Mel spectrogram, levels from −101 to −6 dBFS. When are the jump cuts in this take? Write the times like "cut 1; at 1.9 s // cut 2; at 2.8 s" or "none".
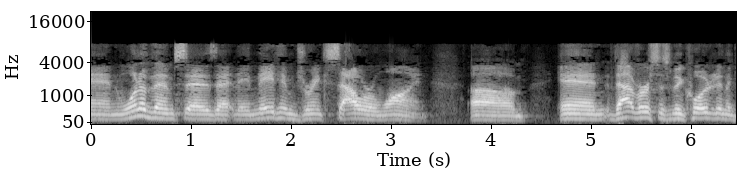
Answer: none

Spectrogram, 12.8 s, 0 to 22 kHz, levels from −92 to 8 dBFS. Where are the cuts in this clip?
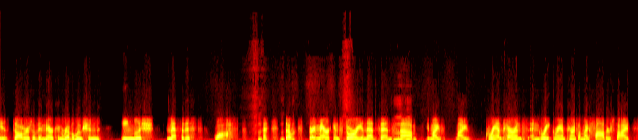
cut 1; at 8.5 s

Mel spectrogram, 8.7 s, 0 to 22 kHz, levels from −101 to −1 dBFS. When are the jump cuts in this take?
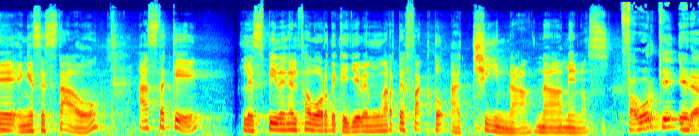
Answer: none

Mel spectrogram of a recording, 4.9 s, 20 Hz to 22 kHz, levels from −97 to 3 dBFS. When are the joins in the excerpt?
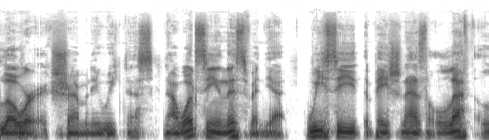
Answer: cut 1; at 1.6 s // cut 2; at 1.9 s // cut 3; at 3.0 s

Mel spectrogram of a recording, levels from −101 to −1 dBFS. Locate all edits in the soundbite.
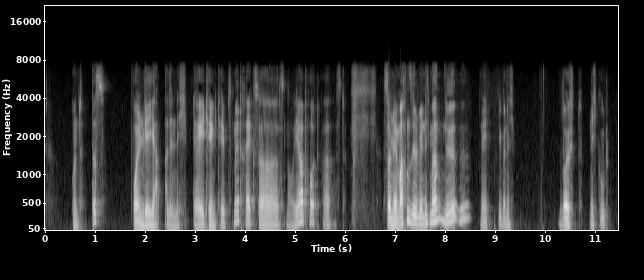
cut 1; at 2.9 s // cut 2; at 6.6 s // cut 3; at 8.6 s

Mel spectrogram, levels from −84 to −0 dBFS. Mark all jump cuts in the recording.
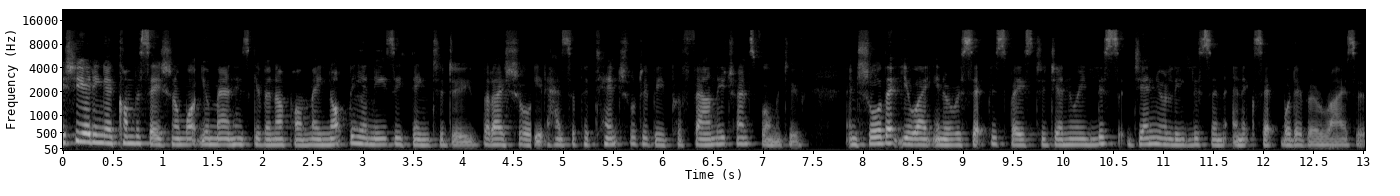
cut 1; at 4.7 s

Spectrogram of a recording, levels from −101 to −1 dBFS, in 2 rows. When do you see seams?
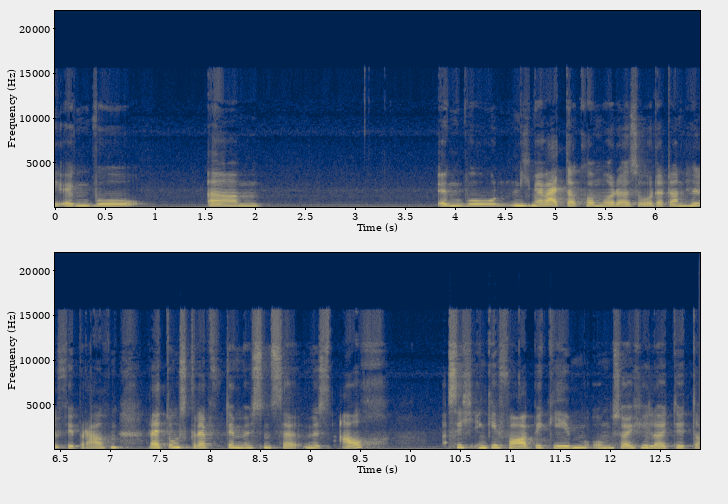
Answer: cut 1; at 1.0 s // cut 2; at 9.2 s // cut 3; at 10.4 s

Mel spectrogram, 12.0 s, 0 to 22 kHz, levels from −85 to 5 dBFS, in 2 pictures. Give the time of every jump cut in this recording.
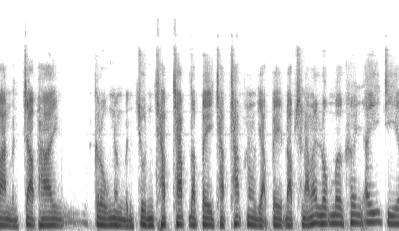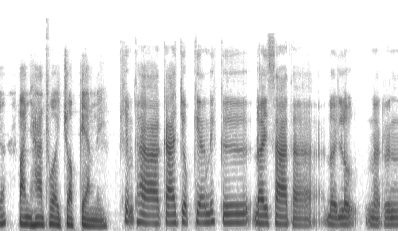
none

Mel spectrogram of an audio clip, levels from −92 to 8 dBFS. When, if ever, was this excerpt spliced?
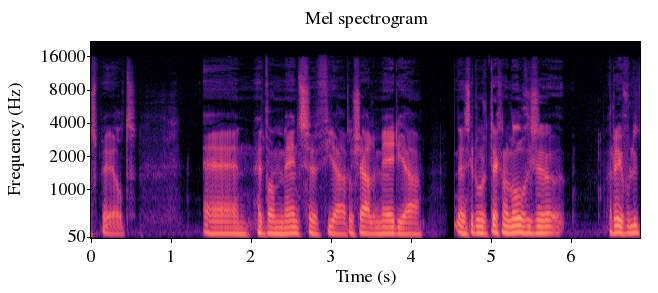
cut 1; at 2.2 s // cut 2; at 3.2 s // cut 3; at 4.7 s

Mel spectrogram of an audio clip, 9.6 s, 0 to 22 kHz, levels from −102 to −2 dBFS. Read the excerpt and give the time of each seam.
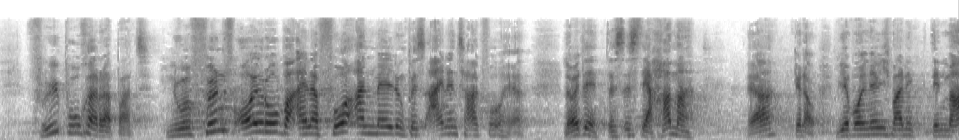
cut 1; at 1.6 s

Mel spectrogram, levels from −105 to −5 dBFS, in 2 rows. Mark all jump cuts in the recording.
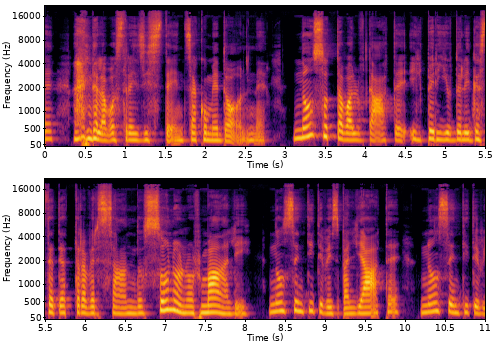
cut 1; at 5.3 s

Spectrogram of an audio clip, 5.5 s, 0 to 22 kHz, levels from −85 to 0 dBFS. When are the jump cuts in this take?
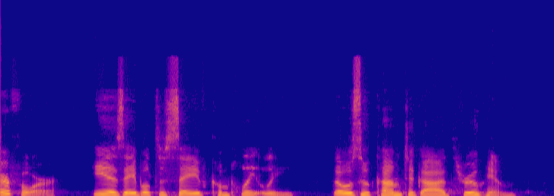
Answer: none

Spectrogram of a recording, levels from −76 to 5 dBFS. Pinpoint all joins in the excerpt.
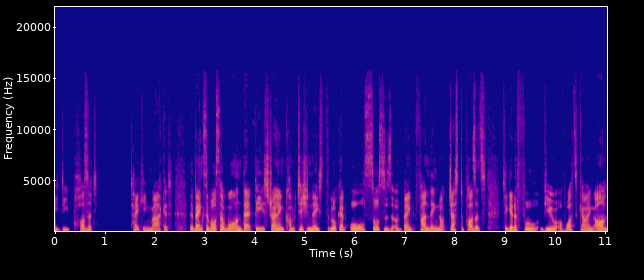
cut 1; at 5.1 s

